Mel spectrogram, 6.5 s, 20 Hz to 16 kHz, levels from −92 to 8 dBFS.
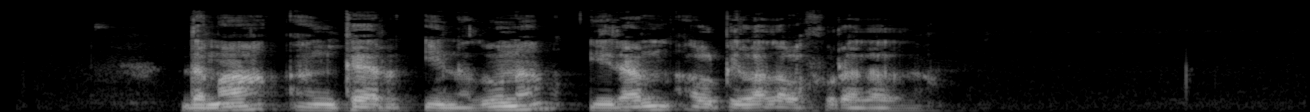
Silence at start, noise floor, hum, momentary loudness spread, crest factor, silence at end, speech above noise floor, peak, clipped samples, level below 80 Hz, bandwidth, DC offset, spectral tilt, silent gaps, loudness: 0.9 s; -79 dBFS; none; 8 LU; 20 dB; 1.9 s; 49 dB; -12 dBFS; under 0.1%; -64 dBFS; 11 kHz; under 0.1%; -6 dB/octave; none; -30 LUFS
